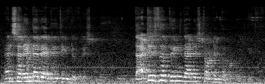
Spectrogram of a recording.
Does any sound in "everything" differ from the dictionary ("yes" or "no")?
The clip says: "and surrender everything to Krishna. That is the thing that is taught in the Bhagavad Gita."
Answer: yes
